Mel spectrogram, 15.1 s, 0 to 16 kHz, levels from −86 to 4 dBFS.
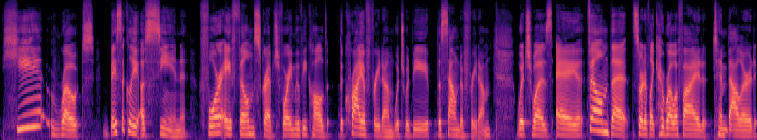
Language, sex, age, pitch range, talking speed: English, female, 20-39, 140-190 Hz, 140 wpm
